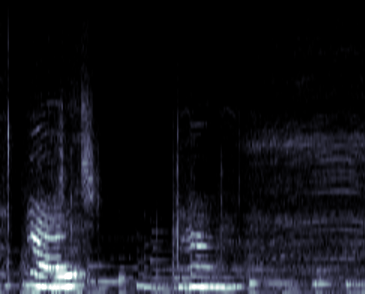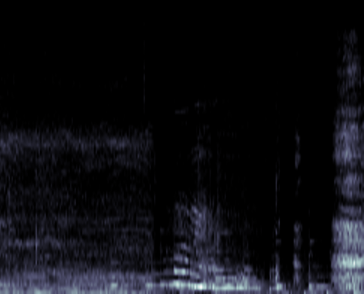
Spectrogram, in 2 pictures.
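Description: A robotic cat doll lets out several electronic meows, with long warbling tones and some mechanical buzzing between them, while people talk around it in a home setting.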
